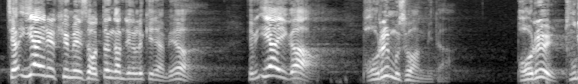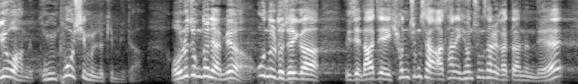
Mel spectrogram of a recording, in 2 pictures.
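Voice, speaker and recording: A man in his thirties preaching a sermon, animated and speaking often to his congregation. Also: high voice. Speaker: pastor. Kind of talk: sermon at a campus worship service. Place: large worship hall. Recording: long hall reverb.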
